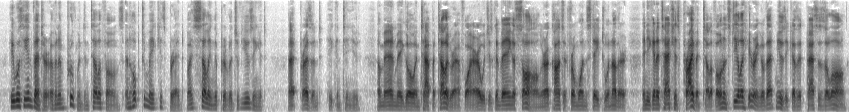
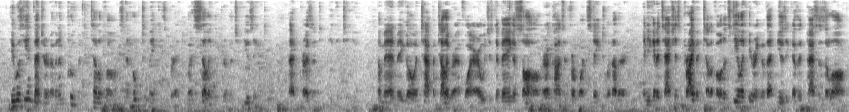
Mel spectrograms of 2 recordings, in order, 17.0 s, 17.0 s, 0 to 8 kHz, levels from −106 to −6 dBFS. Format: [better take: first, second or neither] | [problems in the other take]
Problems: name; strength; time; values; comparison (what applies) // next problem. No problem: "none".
first | noise reduction (classical method WPE with log-MMSE)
